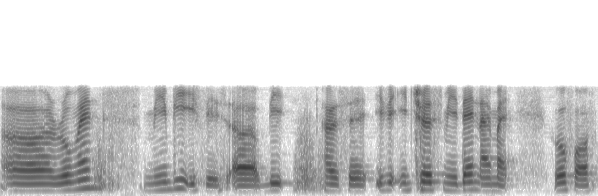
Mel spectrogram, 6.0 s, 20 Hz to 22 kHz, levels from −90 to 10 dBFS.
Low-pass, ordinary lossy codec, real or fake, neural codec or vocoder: 3.6 kHz; none; real; none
